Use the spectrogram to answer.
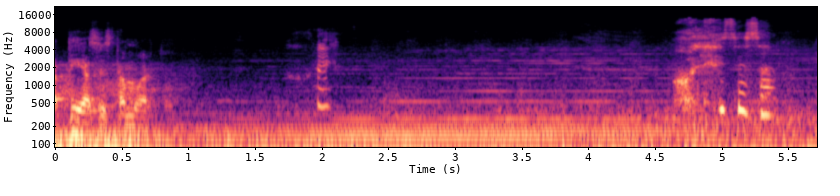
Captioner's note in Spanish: Sollozos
